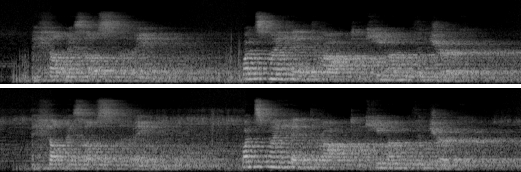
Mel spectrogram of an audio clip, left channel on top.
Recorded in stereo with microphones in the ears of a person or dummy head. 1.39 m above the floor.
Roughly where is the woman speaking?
Right.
